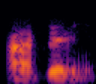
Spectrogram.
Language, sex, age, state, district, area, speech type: Tamil, male, 60+, Tamil Nadu, Namakkal, rural, conversation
